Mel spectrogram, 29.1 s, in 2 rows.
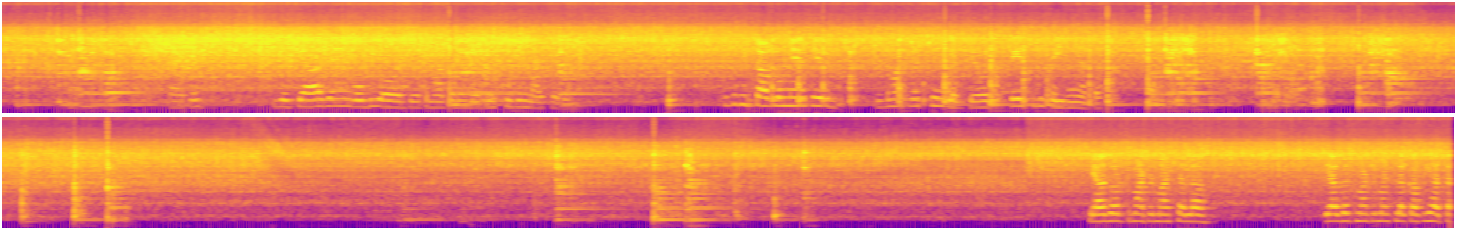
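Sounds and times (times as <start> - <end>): masala sizzling in a pot: 0.0 - 29.0
metal spoon scraping a pot: 4.5 - 15.0.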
